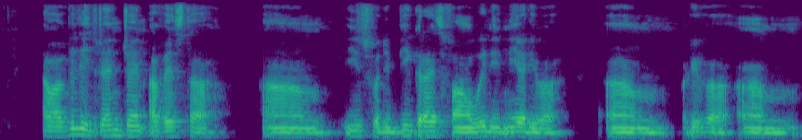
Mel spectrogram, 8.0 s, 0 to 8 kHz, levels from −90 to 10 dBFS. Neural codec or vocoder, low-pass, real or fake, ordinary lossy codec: none; 7.2 kHz; real; AAC, 48 kbps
